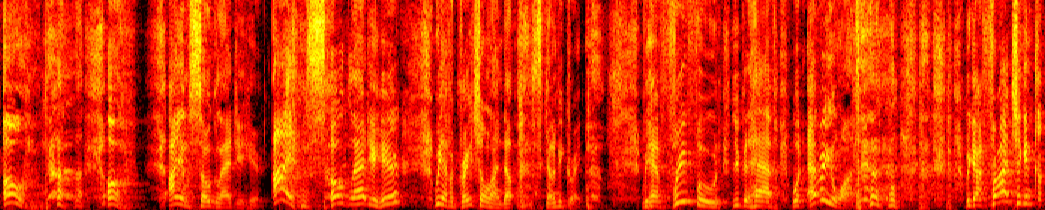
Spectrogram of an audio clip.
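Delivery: over-eager nervous welcome with awkward giggles; flustered host. Retold or imitated. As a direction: gush at the guest, laughing nervously. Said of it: "they just completely fall apart every time they talk to me".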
